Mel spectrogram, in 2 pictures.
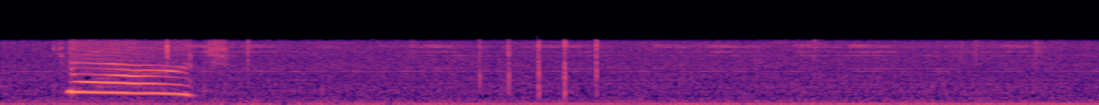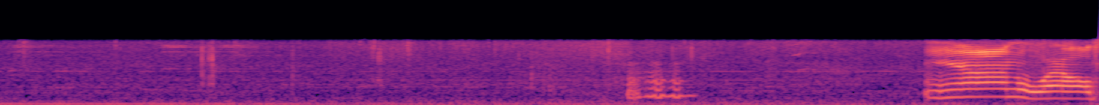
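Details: Young farm kitten from a litter of four, Hank, Lydia, George and Wilson, offspring of the cat Spanky: a short falling meow at the start, a faint brief mew later, and a loud stuttering meow at the end, steady low hum throughout.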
